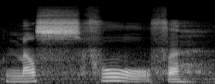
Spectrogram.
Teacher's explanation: Dan huruf shad selain dia memiliki sifat isti'la, huruf shad juga memiliki sifat rokhwah. Ya, rokhwah artinya ada suara yang mengalir ketika huruf shad ini dalam keadaan sukun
